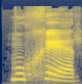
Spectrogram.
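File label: "mujer", slow, Spanish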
